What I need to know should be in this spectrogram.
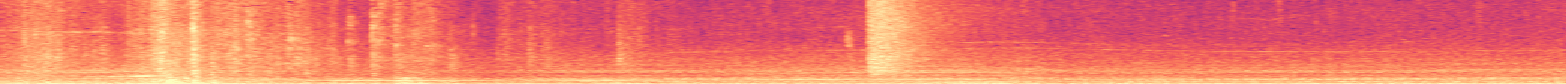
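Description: A bus rolls over the road with a low rumble.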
